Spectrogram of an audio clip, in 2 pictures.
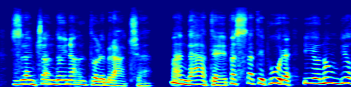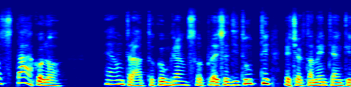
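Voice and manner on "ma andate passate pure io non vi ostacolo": rising wildly until he nearly breaks; overwrought outburst. A narrator's reading. Mitya flinging up his arms at the guests, rising overwrought outburst. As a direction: voice climbing higher and higher, arms flung up.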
